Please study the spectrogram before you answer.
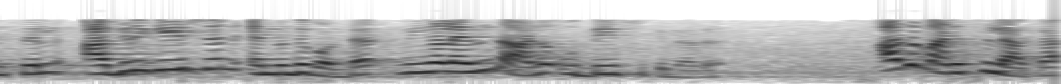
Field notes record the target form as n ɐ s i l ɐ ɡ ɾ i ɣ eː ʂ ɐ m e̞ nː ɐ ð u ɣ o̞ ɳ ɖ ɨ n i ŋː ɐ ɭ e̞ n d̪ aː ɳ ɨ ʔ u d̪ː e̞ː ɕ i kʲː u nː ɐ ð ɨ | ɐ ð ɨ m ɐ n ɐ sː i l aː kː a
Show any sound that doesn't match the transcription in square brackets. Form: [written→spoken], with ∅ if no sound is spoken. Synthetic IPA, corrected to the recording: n ɐ s i l ɐ ɡ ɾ i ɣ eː ʂ ɐ [m→n] e̞ nː ɐ ð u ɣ o̞ ɳ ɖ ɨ n i ŋː ɐ ɭ e̞ n d̪ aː ɳ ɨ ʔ u d̪ː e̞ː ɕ i kʲː u nː ɐ ð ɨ | ɐ ð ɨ m ɐ n ɐ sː i l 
